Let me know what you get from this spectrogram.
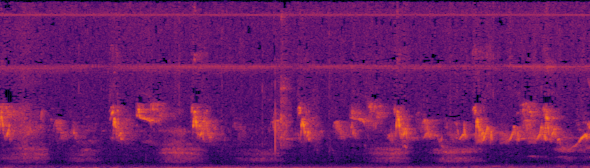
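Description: Faint chirping of small birds, many short chirps throughout, with soft rustling as a hand rubs a puppy's fur.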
